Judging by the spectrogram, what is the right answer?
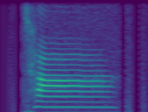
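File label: "caa3", Cantonese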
